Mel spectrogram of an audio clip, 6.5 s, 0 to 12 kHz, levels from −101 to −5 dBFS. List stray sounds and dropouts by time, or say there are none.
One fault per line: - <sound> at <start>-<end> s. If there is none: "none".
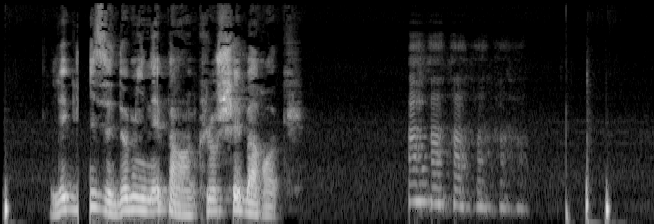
- dropout at 0.8-0.9 s
- laugh at 4.1-5.3 s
